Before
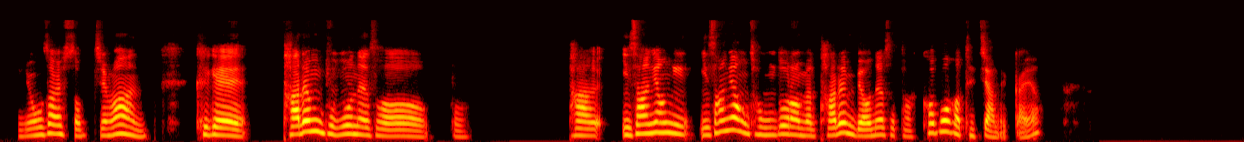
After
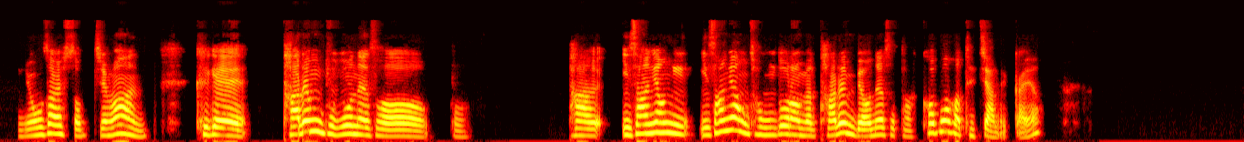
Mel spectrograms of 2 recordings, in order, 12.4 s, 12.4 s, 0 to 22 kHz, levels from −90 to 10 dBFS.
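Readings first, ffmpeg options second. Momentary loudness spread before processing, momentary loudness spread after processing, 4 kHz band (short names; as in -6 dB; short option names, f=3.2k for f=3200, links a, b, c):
14 LU, 11 LU, +14.0 dB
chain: -af "equalizer=f=120:t=o:w=1.2:g=-10,apsyclip=16.5dB,volume=-1.5dB"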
